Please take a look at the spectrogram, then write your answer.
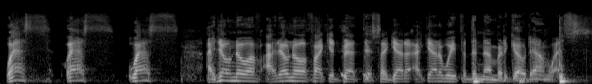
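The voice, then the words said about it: Imitates another person's voice. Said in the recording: “That was your Jeff Parles impression? ... It's a really good Parles impression.”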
